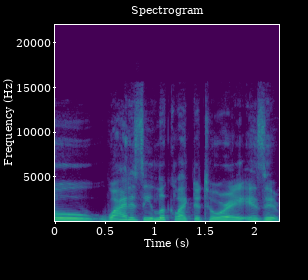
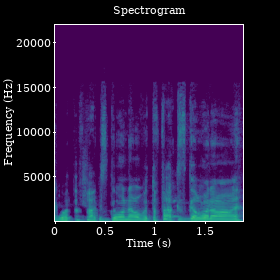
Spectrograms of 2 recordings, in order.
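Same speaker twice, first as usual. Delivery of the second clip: acted-out, mock-terrified panic; 3 semitones lower than usual. Recalling a scary game moment, the speaker is retelling terrified panic. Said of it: "I was terrified, I was like".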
